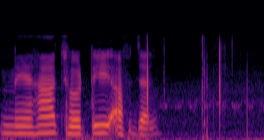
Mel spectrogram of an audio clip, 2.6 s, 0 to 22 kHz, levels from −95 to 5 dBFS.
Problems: constant background noise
